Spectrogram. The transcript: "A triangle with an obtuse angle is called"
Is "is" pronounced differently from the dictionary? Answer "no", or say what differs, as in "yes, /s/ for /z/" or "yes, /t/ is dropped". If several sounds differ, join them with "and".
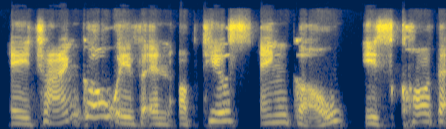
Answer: yes, /s/ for /z/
